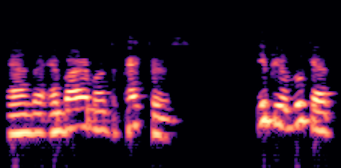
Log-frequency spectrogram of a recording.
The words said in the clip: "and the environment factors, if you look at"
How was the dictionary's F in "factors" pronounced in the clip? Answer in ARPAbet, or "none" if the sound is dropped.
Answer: P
